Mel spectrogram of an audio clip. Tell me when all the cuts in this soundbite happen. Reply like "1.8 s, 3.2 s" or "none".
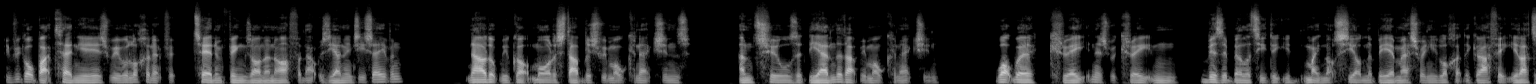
none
